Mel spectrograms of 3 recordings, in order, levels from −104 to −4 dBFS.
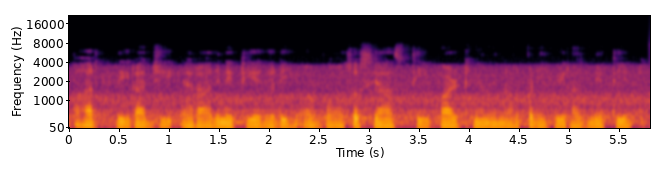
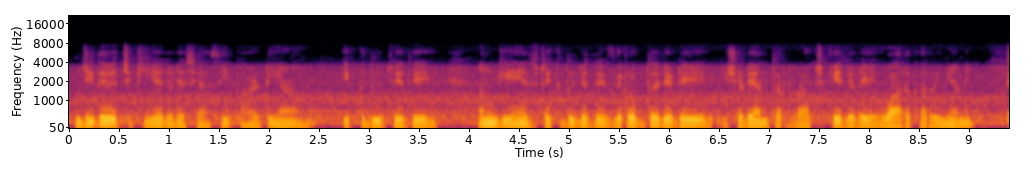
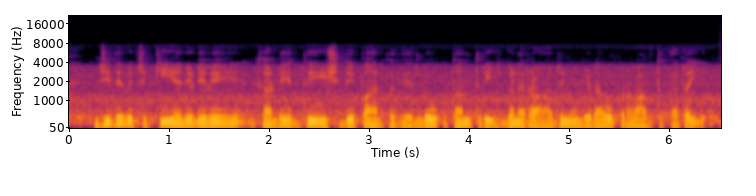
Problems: constant background noise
